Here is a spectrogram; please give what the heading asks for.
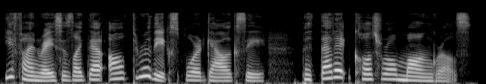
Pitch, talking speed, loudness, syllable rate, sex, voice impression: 215 Hz, 150 wpm, -18 LUFS, 5.5 syllables/s, female, feminine, adult-like, slightly soft, fluent, refreshing, friendly, kind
